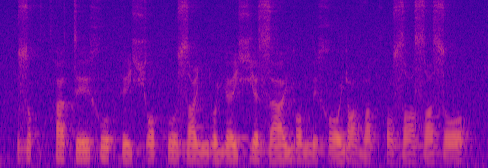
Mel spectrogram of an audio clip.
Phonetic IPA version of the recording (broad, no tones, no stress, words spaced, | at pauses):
zɔkt̪ʰatexo heçɔko zɑɲɔjɛçɛ za jɔn̪exɔjɑ ðˤɛt̪ʰozˤɛzˤɛ zɔ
